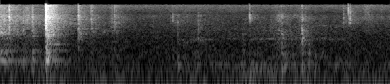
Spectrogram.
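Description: Plastic sheeting crinkles under a hand.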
